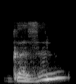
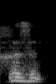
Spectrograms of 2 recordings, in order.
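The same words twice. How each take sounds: First: "Ghazal" with a plain hard g. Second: "Ghazal" with throaty gh, softer; guttural gh. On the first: Teacher showing the wrong way, hard g. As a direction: say "Ghazal" as guh-zul, no throat friction. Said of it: "It's not Ghazal". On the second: Teacher showing the right way, guttural gh. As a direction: rasp the Gh of "Ghazal" at the back. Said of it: "See the guttural sound?". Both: Shown as a demonstration.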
